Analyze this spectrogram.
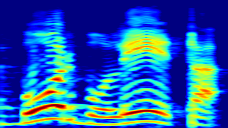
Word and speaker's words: borboleta: Na palavra borboleta, a sílaba mais forte é a sílaba lê.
